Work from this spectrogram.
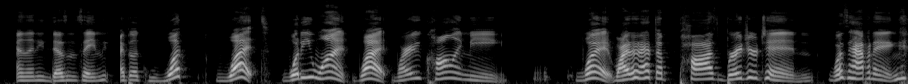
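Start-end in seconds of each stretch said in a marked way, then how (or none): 1.5-9.1 acted-out irritated exasperation, high-pitched and loud. Acting out answering a voice that calls and then stays silent: acting mad. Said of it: "this mimic would just make me mad".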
